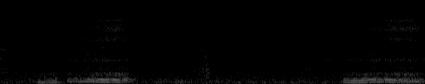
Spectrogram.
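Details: Phone recording of a dog snoring: two low, grumbling, rasping breaths about three seconds apart, with a quiet hiss between them and a faint constant hum.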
